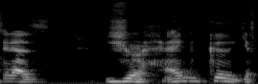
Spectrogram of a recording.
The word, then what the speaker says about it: Jrhægq: I really hope you pronounce it as Jrhægq. Just pronounce it as Jrhægq OS because that's how it's supposed to be pronounced.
